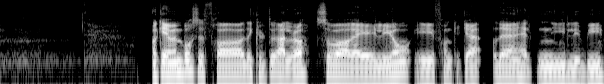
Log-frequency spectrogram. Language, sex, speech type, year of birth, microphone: Norwegian, male, spontaneous, 1988, Shure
